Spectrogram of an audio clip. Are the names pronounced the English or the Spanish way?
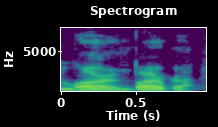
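English. The names are pronounced with English sounds. It would have fit in with the listeners. The speaker calls it right. "maybe I should have said"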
